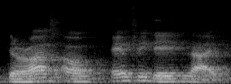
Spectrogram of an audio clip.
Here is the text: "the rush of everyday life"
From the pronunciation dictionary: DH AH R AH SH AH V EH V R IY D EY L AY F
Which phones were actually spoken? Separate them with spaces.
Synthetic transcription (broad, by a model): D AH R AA S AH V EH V R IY D EY L AY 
